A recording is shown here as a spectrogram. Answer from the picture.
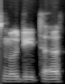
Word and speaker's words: mudita: I don't have the proper pronunciation of, but it's mudita technically, how it's said.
